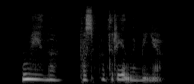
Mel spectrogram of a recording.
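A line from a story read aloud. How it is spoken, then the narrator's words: Silent mouthed whisper. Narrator (Russian): Одними губами прошептала я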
